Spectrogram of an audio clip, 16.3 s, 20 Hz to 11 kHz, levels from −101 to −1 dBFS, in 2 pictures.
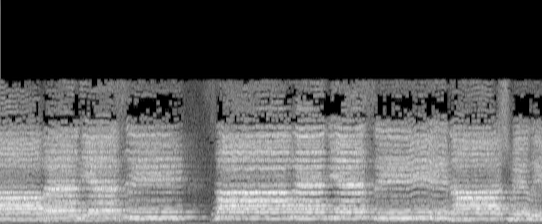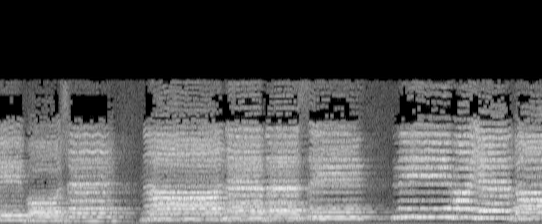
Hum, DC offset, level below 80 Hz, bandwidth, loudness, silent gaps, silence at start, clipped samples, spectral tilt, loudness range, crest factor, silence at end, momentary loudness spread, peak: none; 0.4%; -60 dBFS; 7.4 kHz; -15 LUFS; none; 0 s; under 0.1%; -2 dB/octave; 3 LU; 14 dB; 0 s; 9 LU; -2 dBFS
